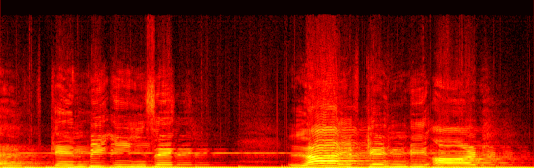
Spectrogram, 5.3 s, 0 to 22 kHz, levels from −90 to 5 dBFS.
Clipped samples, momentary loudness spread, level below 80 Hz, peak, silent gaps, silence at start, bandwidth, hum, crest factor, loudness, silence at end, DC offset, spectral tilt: under 0.1%; 6 LU; -20 dBFS; -2 dBFS; none; 0 s; 13 kHz; none; 16 dB; -19 LUFS; 0 s; under 0.1%; -5.5 dB/octave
